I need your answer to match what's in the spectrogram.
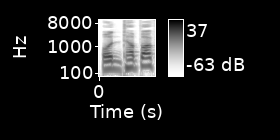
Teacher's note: অধ্যাপক শব্দে এই অ উচ্চারিত হয় মুখ কিছুটা সংকুচিত রেখে, অনেকটা ও এর কাছাকাছি শোনায়। এই ধরনের উচ্চারণকেই বলে সংবৃত।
